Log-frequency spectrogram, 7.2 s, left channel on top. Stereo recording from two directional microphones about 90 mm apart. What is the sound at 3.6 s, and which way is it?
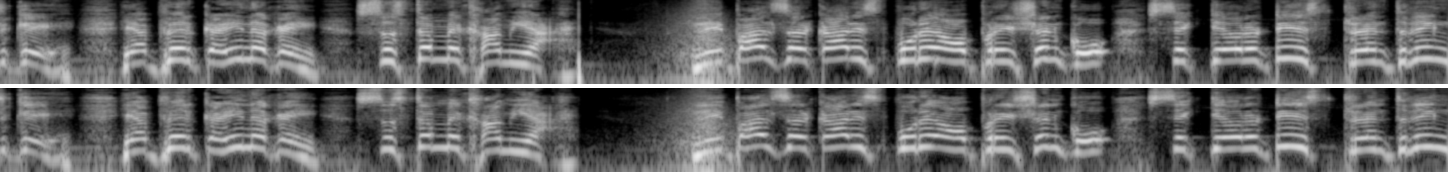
Speech, 35° left (ahead or behind).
